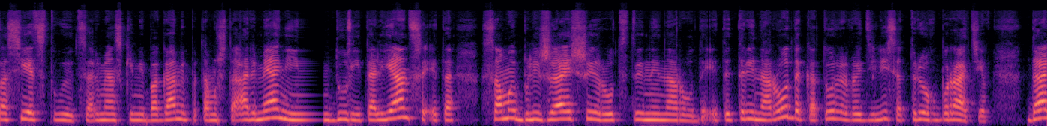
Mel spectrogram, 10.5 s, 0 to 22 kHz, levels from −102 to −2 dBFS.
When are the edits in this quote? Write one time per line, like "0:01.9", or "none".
none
